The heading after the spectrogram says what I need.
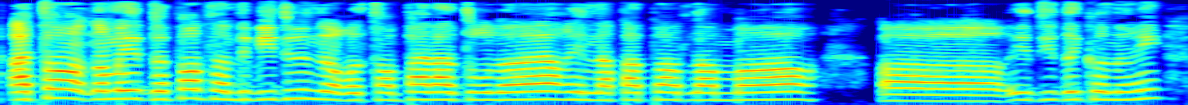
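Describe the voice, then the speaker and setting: Woman playing a muffled, halting sadistic female torturer. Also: mid-range voice, steady tone, no echo, close to an everyday voice. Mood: cold, irritated. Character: sadistic, threatening female torturer, foul-mouthed and taunting. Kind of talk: improvised role-play.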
